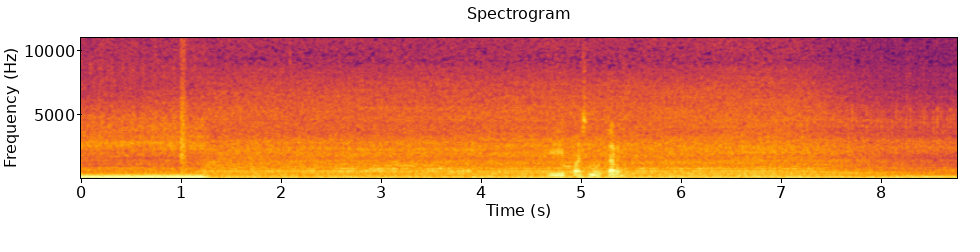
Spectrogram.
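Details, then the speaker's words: Daihatsu Gran Max 1.3 after engine overhaul for lost compression (hard starting; cylinders 2 and 3 losing compression): steady, even idle with no knocks or misses and a faint fan whir; fan cycles at normal temperature. "Kipas muter mati, normal temperatur."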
